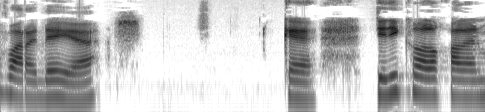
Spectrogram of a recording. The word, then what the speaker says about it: Faraday: Jadi ketika kalian itu bacanya harusnya Faraday ya.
